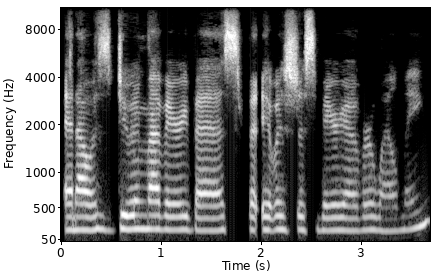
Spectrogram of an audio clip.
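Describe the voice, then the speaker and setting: Somewhat breathy and medium-pitched, a woman speaks with monotone, flat intonation. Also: quiet background. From Kentucky. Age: 20s. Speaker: wedding planner. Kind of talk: interview.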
